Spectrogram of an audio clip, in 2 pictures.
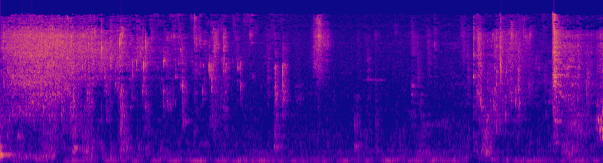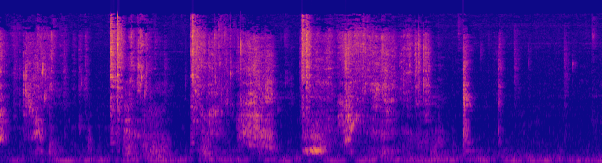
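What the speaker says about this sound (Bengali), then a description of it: "এবার আমি দিয়ে দেব জল।" Water pours into a pan of simmering dum aloo made with small potatoes, a steady splashing stream followed by clinks and intermittent rustling, close and moderately quiet.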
